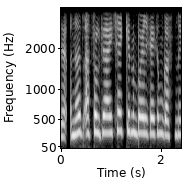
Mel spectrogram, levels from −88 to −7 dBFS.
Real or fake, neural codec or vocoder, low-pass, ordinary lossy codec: fake; codec, 16 kHz, 2 kbps, X-Codec, HuBERT features, trained on LibriSpeech; 3.6 kHz; none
